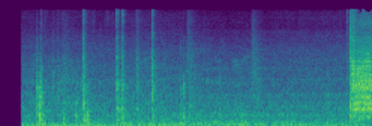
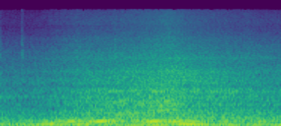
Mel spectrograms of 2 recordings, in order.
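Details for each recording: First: Ford Expedition with a leaking fuel pressure regulator letting intake vacuum draw fuel into the intake, flooding the engine and causing hard start, black smoke, hesitation: scattered clicks, long labored churning at about four pulses a second, only roughly catching. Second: Ford Expedition after replacing leaking fuel pressure regulator (was pulling fuel into intake vacuum, causing hard start, rough idle, low power, black smoke) and new spark plugs: catches and revs smoothly, settles evenly with no misses or knocks.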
